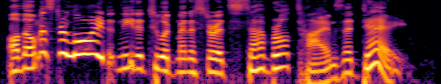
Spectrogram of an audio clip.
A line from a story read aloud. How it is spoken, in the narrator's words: Bessie happily divulged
